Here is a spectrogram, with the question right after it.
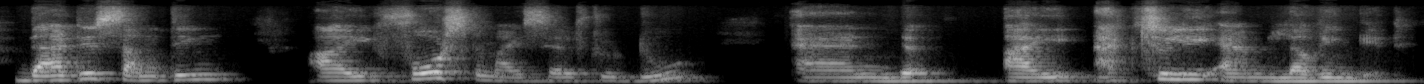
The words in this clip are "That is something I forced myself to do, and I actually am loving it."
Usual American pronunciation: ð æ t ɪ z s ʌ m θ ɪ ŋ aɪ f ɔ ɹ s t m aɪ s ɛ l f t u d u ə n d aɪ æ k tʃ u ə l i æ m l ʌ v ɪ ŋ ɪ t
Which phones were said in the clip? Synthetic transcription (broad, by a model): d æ t ɪ z s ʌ m t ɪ ŋ aɪ f ɔ ɹ s t m aɪ s ɛ l f t u d u ə n d aɪ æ k tʃ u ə l i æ m l ʌ v ɪ ŋ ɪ t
